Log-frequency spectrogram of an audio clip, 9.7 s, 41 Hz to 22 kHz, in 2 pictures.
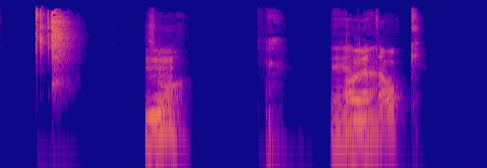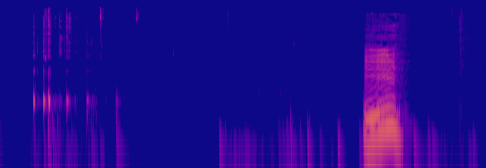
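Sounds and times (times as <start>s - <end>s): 
beer cracked open with a fizzy snap: 0.4s - 0.8s
speech: 1.4s - 1.9s, 2.6s - 4.2s, 8.5s - 9.0s
beer pouring with bubbly glugging: 5.2s - 6.1s.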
